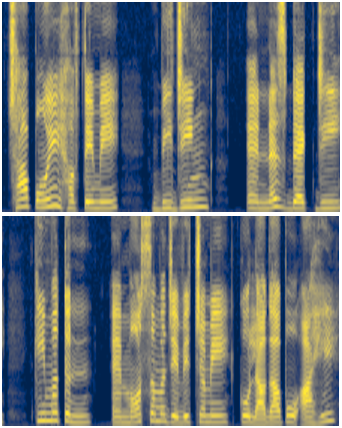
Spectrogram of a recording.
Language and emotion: Sindhi, neutral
